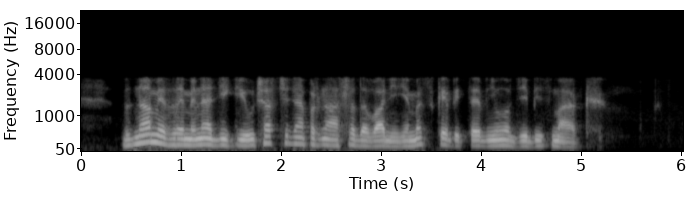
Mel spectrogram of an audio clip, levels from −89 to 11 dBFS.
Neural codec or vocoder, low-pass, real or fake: codec, 16 kHz in and 24 kHz out, 0.6 kbps, FocalCodec, streaming, 2048 codes; 3.6 kHz; fake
